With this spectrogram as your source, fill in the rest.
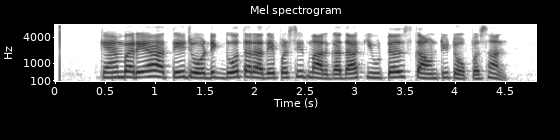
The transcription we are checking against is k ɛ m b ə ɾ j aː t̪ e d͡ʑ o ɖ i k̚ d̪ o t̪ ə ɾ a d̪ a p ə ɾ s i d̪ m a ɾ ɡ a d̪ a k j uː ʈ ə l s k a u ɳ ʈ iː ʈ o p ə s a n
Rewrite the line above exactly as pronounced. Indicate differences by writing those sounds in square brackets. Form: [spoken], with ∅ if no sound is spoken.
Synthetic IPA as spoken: k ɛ m b ə ɾ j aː t̪ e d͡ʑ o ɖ i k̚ d̪ o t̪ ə ɾ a d̪ [e] p ə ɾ s i d̪ m a ɾ ɡ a d̪ a k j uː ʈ ə l s k a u ɳ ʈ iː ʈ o p ə s a n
